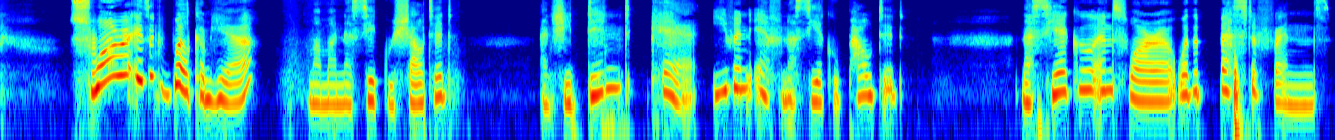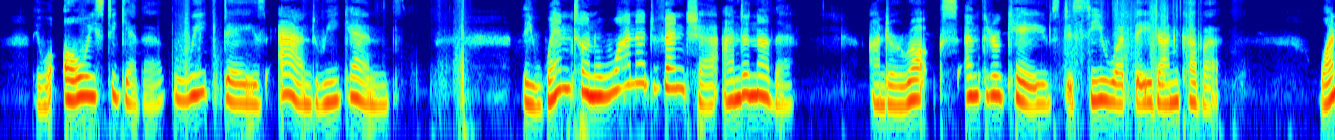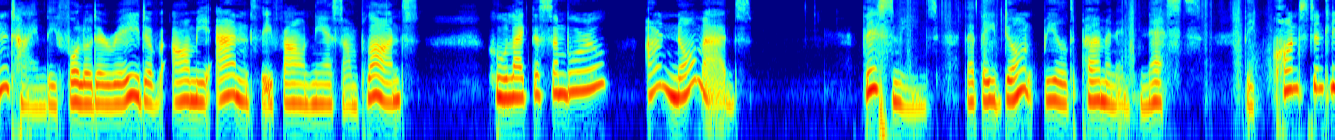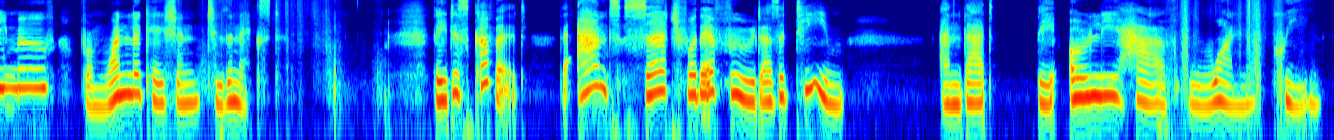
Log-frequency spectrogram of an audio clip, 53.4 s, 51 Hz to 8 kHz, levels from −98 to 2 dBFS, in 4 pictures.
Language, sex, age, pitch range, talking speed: English, female, 20-39, 195-280 Hz, 115 wpm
